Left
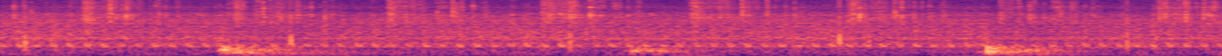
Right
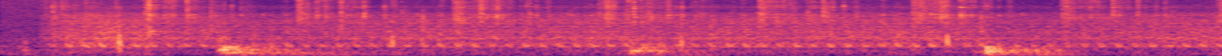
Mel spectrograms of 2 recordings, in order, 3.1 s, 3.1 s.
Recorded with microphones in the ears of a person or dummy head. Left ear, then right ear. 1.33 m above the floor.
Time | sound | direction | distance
0.5 | footsteps | 55° right (ahead or behind) | 6.5 m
